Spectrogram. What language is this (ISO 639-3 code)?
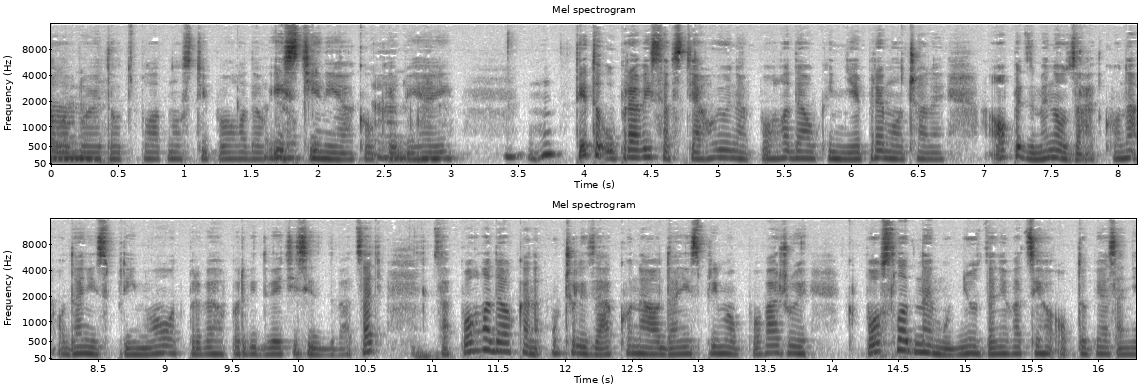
slk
